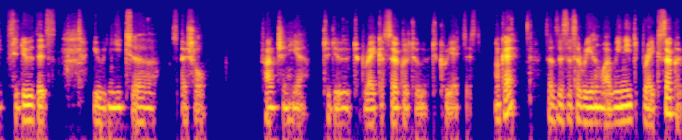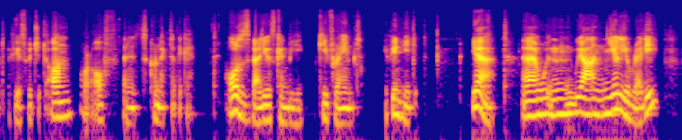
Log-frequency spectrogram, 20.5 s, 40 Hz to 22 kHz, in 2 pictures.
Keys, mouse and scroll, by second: 13.4 right click, 16.9 Tab, 16.9 shift+middle click, 17.0 right click, 17.6-17.9 scroll down 1, 18.2 middle click, 18.5 middle click, 18.5 shift+middle click, 18.8 scroll up 1.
